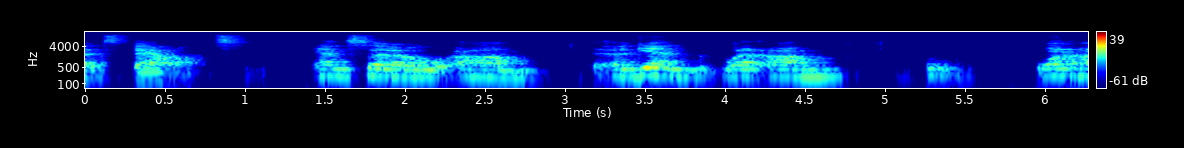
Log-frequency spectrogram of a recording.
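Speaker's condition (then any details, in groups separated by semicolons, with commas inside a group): No condition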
